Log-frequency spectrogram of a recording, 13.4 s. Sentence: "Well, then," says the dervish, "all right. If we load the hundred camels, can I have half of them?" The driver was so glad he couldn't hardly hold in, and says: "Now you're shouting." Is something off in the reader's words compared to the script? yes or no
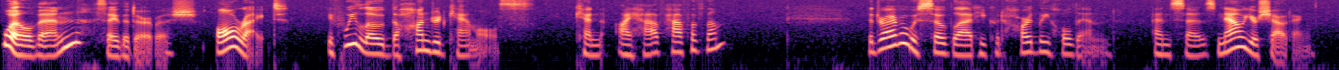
yes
